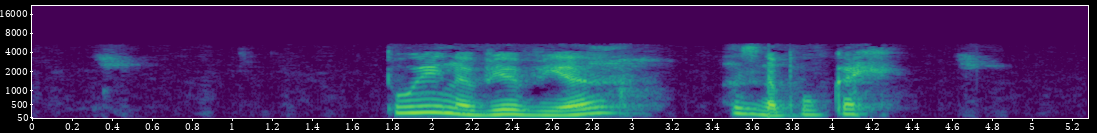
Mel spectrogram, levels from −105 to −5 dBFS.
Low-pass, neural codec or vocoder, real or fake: 5.4 kHz; none; real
